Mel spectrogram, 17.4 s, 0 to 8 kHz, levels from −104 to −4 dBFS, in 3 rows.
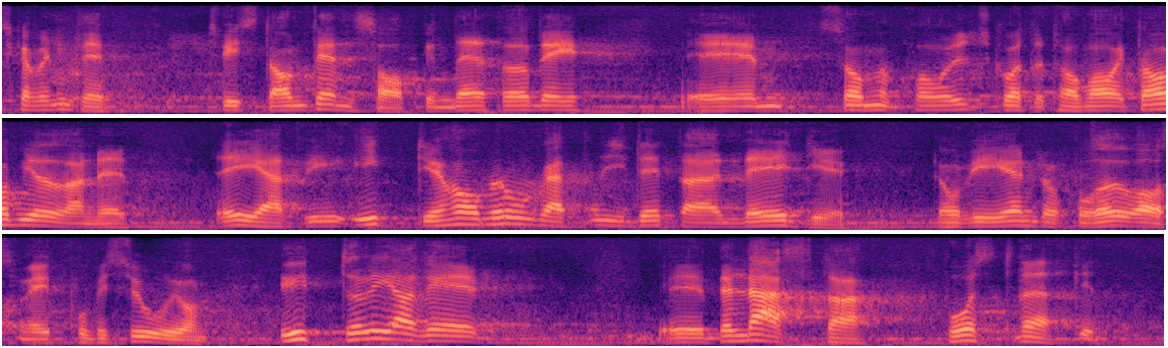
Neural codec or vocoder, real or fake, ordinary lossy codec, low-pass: codec, 16 kHz, 2 kbps, X-Codec, HuBERT features, trained on general audio; fake; none; 7.2 kHz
